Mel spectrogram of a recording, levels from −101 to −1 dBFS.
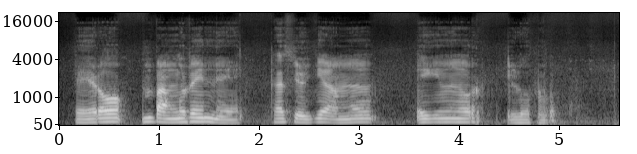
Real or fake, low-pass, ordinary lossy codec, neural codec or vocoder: fake; none; none; codec, 44.1 kHz, 1.7 kbps, Pupu-Codec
